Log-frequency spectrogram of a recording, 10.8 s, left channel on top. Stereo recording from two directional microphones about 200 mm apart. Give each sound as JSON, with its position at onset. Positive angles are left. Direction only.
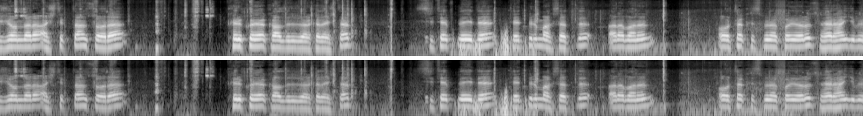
{"t": 0.0, "sound": "speech", "side_deg": 20}
{"t": 2.9, "sound": "speech", "side_deg": 15}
